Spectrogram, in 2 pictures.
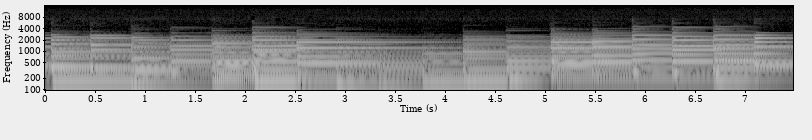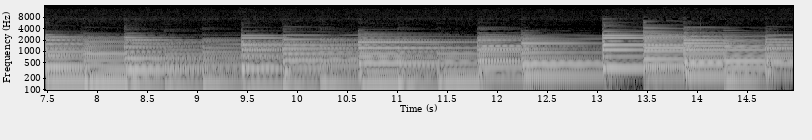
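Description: Solo piano music: a gentle melody of struck notes, about two a second, each one fading away.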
